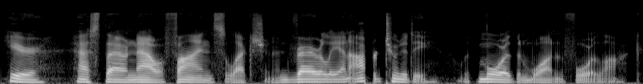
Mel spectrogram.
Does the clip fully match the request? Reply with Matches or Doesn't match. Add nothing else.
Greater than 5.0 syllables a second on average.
Doesn't match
